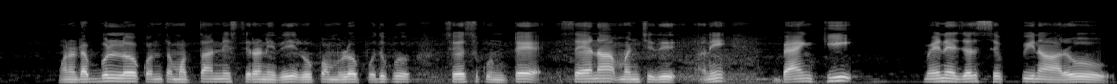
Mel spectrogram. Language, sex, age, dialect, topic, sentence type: Telugu, male, 56-60, Southern, banking, statement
